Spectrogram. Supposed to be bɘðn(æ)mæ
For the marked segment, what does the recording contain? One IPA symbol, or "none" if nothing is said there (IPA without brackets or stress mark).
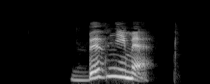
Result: i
